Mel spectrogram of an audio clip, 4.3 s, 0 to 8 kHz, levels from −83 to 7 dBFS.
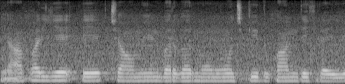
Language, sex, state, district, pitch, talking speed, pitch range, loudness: Hindi, male, Uttar Pradesh, Shamli, 130 Hz, 165 wpm, 130-135 Hz, -17 LUFS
